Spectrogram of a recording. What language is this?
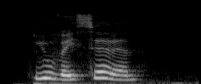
Kabyle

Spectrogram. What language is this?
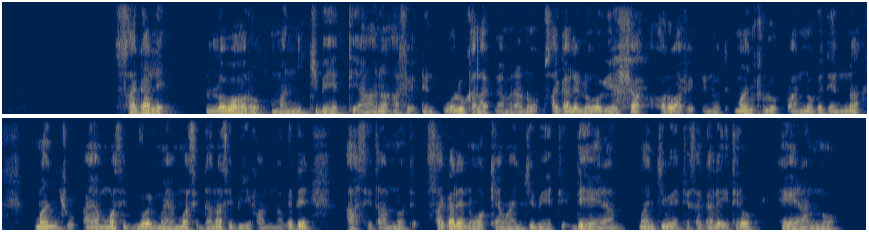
Sidamo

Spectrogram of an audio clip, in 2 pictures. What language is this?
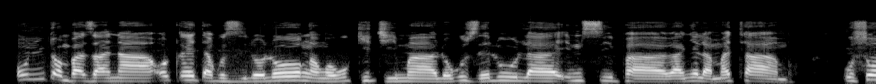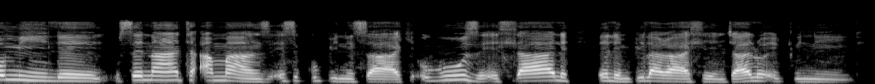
North Ndebele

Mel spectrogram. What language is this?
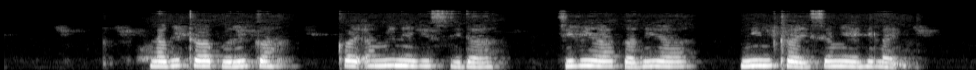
Musey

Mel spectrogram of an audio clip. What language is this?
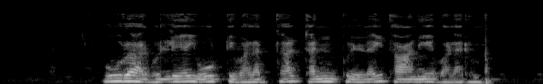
Tamil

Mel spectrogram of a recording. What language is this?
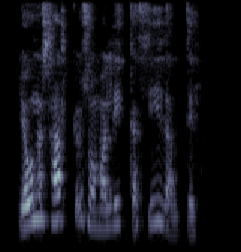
Icelandic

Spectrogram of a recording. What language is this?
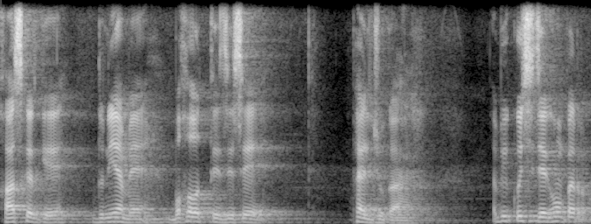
Urdu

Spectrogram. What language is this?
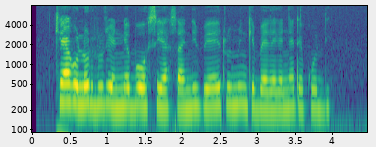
Masai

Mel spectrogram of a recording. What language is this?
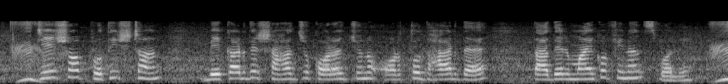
Bangla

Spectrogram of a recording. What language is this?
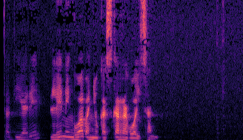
Basque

